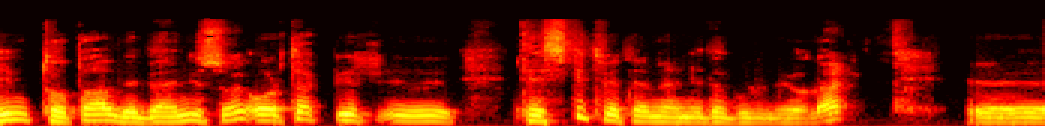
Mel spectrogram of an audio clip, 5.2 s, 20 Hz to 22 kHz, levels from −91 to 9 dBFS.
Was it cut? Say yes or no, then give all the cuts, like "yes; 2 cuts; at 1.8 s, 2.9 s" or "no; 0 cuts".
yes; 1 cut; at 2.6 s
